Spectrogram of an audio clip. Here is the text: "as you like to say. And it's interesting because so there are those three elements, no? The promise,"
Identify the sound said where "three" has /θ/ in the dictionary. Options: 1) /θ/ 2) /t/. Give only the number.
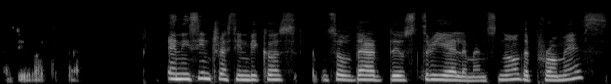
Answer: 1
